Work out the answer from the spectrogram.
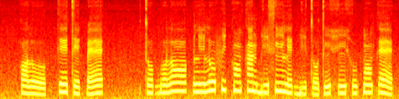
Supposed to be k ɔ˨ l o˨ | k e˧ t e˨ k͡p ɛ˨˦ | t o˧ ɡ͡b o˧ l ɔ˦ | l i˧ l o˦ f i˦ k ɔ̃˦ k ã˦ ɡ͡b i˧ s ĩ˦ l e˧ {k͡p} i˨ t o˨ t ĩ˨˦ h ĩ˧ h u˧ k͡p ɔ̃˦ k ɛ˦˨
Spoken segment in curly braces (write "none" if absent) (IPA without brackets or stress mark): ɡ͡b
